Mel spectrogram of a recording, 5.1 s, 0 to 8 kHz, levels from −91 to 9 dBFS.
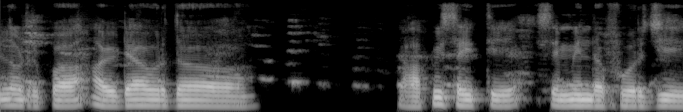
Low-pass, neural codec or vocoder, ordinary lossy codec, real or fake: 7.2 kHz; none; none; real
